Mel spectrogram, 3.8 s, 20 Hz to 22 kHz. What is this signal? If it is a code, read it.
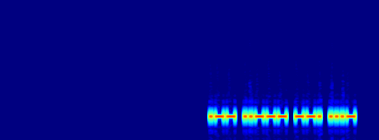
Morse code, heard as a keyed tone, about 36 wpm, 700 Hz. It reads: W2GV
